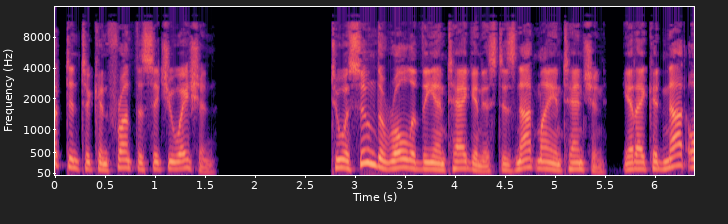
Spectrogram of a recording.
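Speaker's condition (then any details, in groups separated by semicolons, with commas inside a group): No condition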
